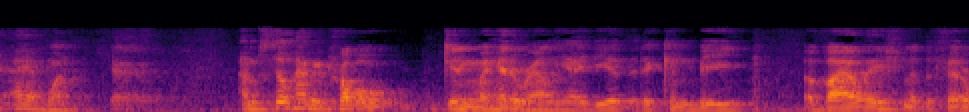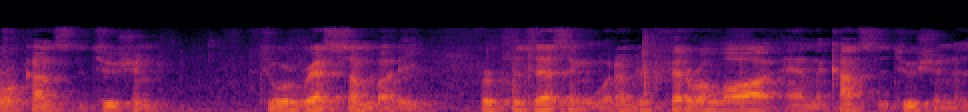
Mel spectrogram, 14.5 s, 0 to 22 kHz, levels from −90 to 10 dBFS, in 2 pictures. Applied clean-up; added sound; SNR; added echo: none; none; none; reverberation time 0.5 s.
